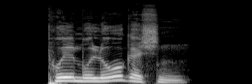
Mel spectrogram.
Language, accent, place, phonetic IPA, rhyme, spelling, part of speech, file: German, Germany, Berlin, [pʊlmoˈloːɡɪʃn̩], -oːɡɪʃn̩, pulmologischen, adjective, De-pulmologischen.ogg
- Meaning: inflection of pulmologisch: 1. strong genitive masculine/neuter singular 2. weak/mixed genitive/dative all-gender singular 3. strong/weak/mixed accusative masculine singular 4. strong dative plural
